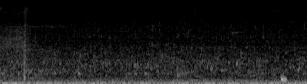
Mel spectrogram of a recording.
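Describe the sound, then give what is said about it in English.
A river flows with a steady, unbroken rush of water, a soft, even wash of sound heard alone with no voices throughout. “The river is a place for me that is sanctuary, and it's sound that my mind can cope with.”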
